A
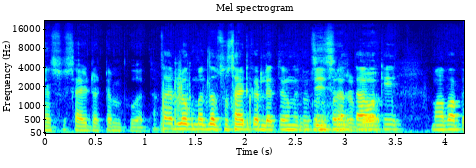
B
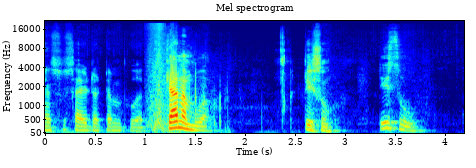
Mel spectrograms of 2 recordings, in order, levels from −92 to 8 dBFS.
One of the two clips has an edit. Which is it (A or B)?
B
